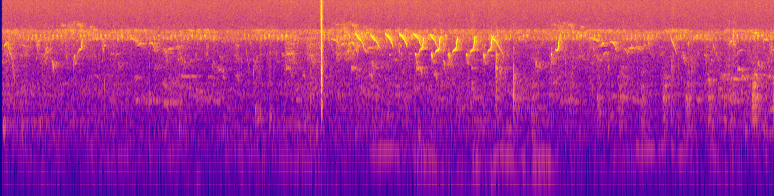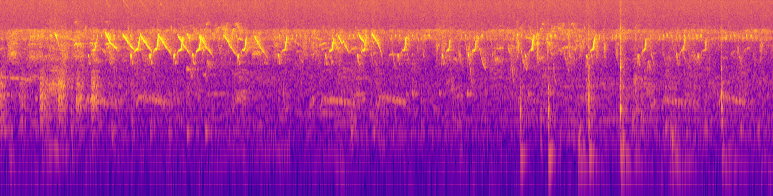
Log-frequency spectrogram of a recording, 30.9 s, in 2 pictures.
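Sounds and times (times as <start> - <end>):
small birds chirping: 0.1 - 30.9.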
